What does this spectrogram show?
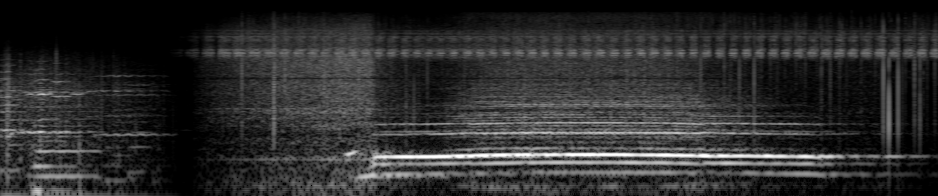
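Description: A boat passes with a steady, deep droning tone that swells in after a brief lull and holds for several seconds, backed by a constant high chirring hiss; no one speaks.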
